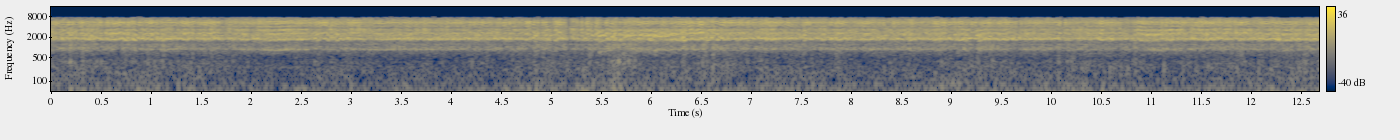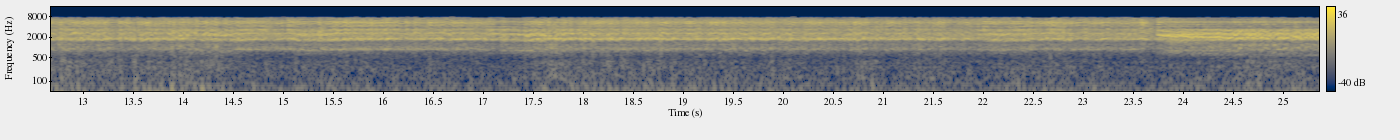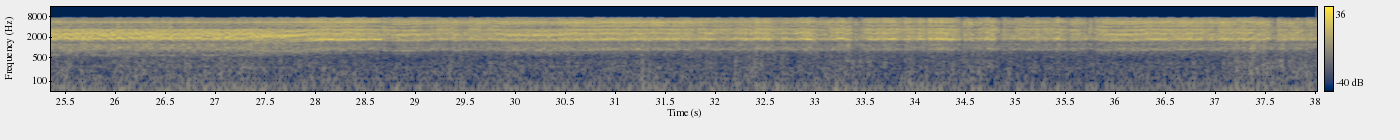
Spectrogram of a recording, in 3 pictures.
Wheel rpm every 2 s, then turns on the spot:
230, 230, 230, 230, 230, 230, 230, 220, 230, 230, 230, 230, 200, 190, 220, 230, 230, 230, 230.
none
